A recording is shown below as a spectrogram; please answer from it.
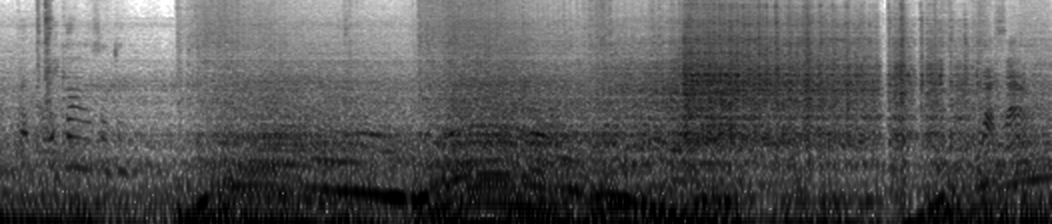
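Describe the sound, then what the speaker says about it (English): Old three-ton grain and gravel truck with a grinding transmission catching gears as the clutch engages, a loud rough engine rumble rising and falling under people talking nearby. "That's the clutch. That's the transmission trying to catch gears."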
